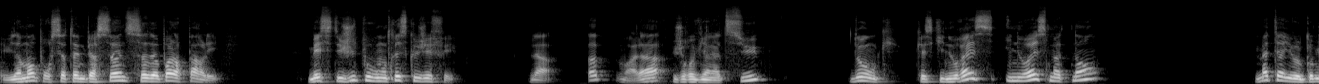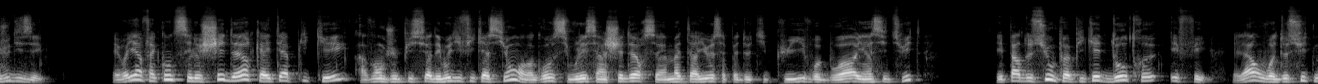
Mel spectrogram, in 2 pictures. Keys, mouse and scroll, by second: 5.1-7.0 drag, 6.3-8.7 middle drag, 9.9-11.8 drag, 13.7-18.8 middle drag, 25.3-26.3 middle drag.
